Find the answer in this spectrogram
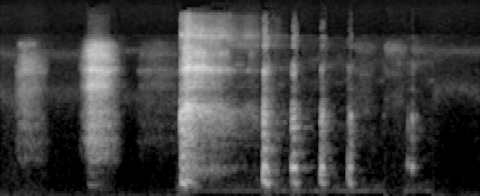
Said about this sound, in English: You know when you're like holding a microphone too close to your mouth and you can like hear you breathing?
